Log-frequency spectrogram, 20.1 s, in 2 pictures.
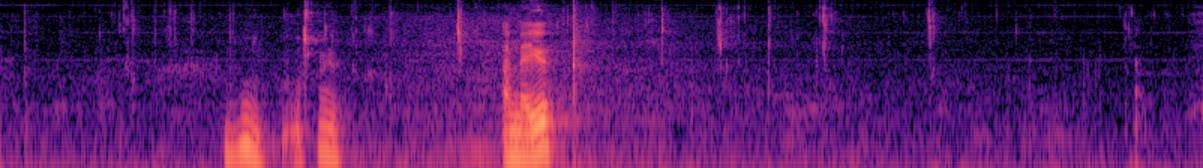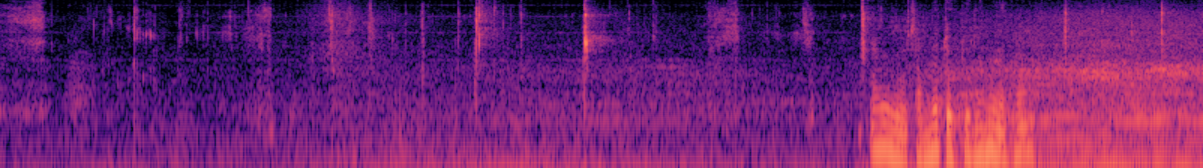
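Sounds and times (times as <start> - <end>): chewing and mouth smacks: 0.8 - 1.7, 2.4 - 4.0, 4.7 - 7.0, 10.8 - 17.4.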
